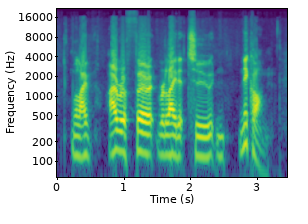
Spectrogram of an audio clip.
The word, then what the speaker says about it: Nikon: In Australia, we call it Nikon because that's how the Japanese pronounce it. In the States, they say Nikon because only one K following. If there was two Ks, it'd be Nikon for them. But we understand that the Japanese say N-I. They can't pronounce I.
